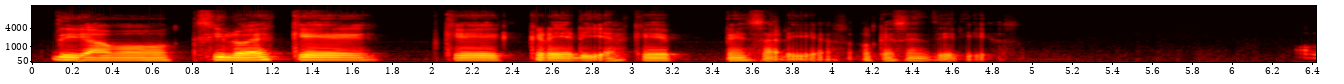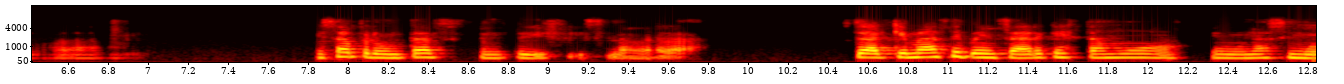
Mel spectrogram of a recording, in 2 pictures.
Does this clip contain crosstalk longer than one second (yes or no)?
no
